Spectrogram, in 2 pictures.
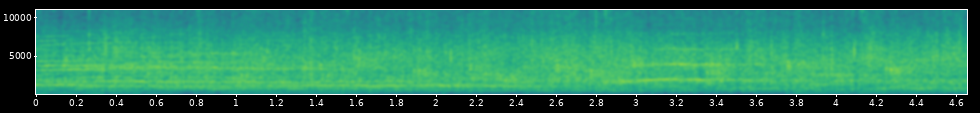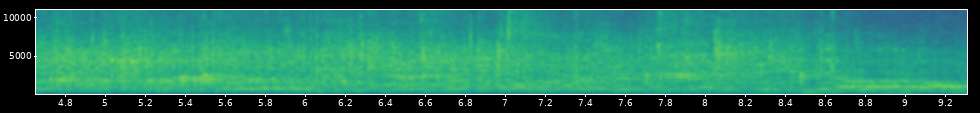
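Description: A crowd of children chatters in the background.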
